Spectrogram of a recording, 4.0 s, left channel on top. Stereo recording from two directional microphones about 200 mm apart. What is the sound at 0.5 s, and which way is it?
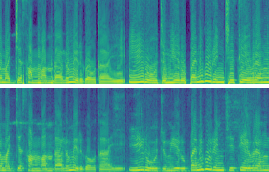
Speech, 35° left (ahead or behind).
